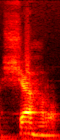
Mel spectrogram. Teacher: شہر جب وقف کریں گے تو را کے دونوں زیر سائلنٹ کر دیں گے اور را کو پر یعنی موٹا پڑھیں گے. اس میں آپ نے یہ خیال رکھنا ہے کہ شین کے بعد جو ہا ہے اس کو شین کے ساتھ ملا کے پڑھنا ہے.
